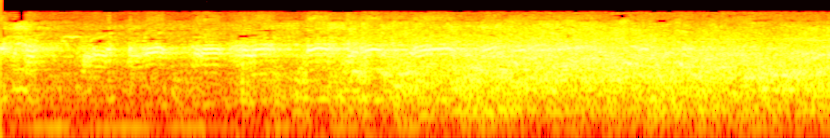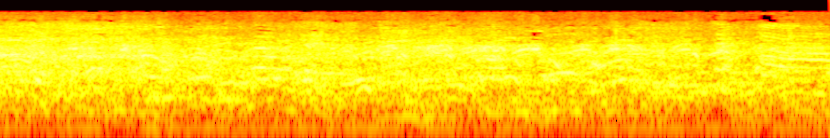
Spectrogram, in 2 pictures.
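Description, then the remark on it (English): A large flock of ducks flying overhead in a V formation quacks continuously, dozens of overlapping calls forming a loud, dense, chattering din that holds steady for several seconds with no pauses. “Ducks have got no right to fly in a V formation while there's a war on.”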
